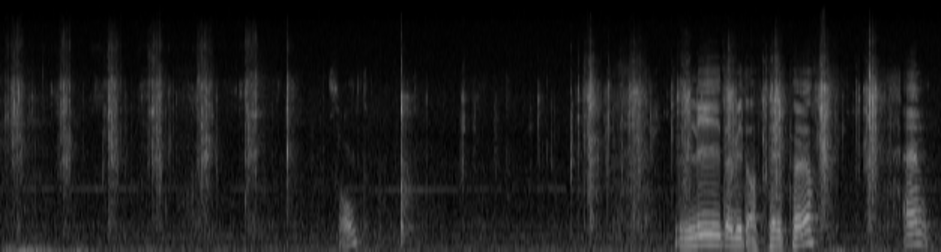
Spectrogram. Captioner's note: grinding sounds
